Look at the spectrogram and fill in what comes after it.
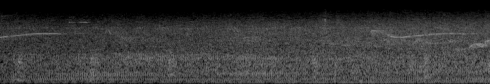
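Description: A bird gives a thin, clear whistle twice, a note that dips and then holds level: once at the start and again about four seconds in, over a steady outdoor background hiss.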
